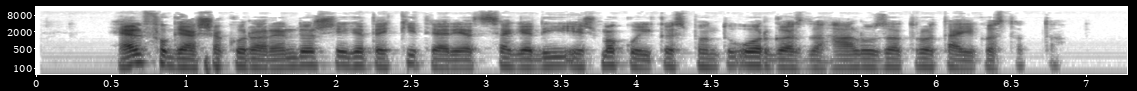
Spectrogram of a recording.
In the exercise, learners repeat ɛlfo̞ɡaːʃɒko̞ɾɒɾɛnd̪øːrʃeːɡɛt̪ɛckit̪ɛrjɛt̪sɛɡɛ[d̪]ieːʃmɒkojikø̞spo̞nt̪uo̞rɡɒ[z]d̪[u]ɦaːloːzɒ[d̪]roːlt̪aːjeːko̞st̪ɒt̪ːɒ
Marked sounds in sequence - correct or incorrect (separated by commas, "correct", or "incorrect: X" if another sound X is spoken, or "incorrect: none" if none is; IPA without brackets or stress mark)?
correct, correct, incorrect: ɒ, incorrect: t̪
